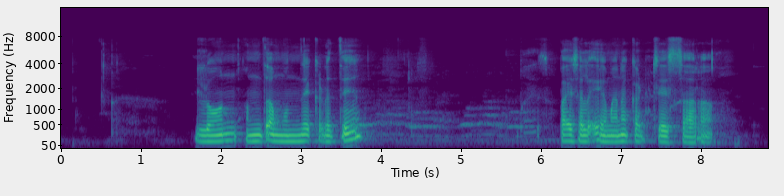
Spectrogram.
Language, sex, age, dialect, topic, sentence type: Telugu, male, 25-30, Telangana, banking, question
